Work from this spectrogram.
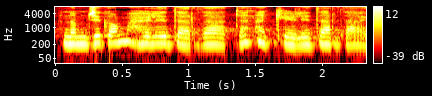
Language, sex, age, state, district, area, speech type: Kannada, female, 30-45, Karnataka, Dharwad, rural, spontaneous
